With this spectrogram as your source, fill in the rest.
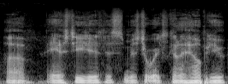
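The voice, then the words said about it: Alert professional telephone voice. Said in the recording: “this is my on-call telephone voice. ... My job to sound awake.”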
